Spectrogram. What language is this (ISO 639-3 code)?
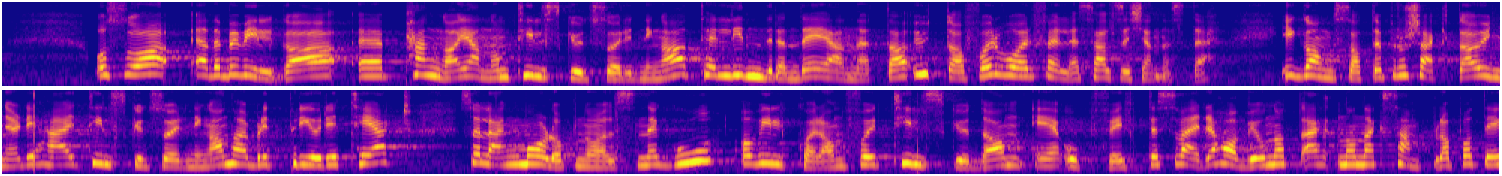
nor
